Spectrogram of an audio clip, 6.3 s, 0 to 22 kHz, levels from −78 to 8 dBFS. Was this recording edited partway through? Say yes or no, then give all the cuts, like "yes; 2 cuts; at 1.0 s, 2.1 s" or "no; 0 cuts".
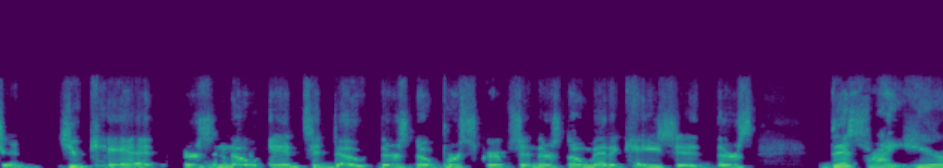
yes; 1 cut; at 1.1 s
